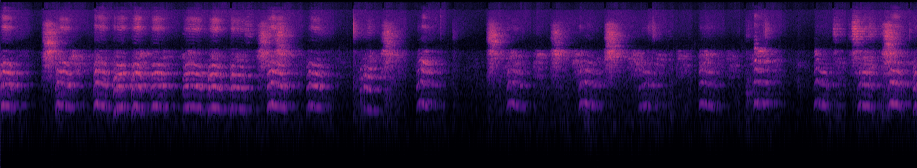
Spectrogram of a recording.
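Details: Kakariki indoors in a kitchen, cheeky and noisy: a busy run of bright, nasal chattering notes with layered harmonics, repeated almost twice a second in uneven bursts, continuing through the whole stretch.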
